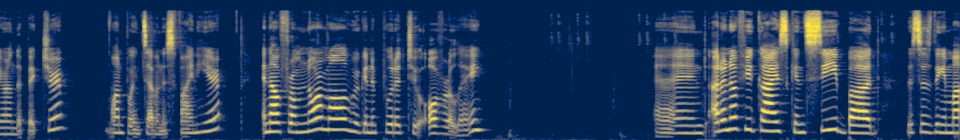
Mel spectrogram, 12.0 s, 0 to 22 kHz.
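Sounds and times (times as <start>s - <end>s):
keyboard and mouse clicks: 6.2s - 9.0s.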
